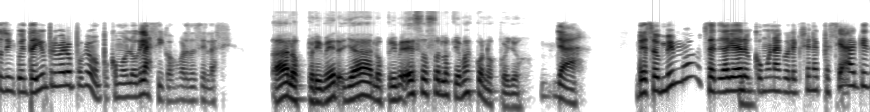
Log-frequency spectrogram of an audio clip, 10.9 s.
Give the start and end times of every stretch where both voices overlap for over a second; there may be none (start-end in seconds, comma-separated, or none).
none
